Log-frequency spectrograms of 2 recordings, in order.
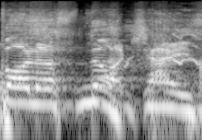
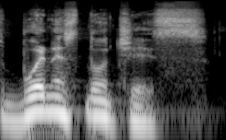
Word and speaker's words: Buenas noches: bonos noches. It's the least Spanish sounding. Is he thing the I- English bloke? Me, spreche lingo. Yeah, you say it properly because you're very Buenas noches.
